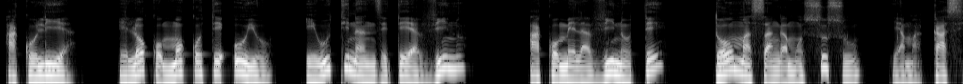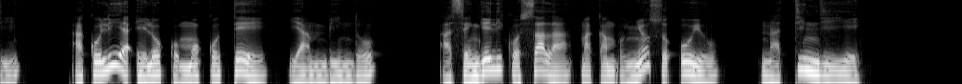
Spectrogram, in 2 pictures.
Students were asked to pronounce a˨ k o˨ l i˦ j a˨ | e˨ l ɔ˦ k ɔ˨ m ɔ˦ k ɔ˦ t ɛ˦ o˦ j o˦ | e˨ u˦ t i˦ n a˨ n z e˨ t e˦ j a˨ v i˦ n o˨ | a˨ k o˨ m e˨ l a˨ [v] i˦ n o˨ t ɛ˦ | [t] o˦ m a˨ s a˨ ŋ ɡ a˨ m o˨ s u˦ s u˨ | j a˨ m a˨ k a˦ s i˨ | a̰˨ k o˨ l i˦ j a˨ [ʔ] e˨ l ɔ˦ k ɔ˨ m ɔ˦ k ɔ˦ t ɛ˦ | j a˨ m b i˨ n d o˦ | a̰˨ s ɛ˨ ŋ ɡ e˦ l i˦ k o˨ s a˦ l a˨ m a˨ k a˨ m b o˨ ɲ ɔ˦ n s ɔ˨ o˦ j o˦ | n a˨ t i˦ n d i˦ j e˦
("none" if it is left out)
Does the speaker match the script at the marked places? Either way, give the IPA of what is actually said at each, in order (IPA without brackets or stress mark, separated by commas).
v, t, ʔ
